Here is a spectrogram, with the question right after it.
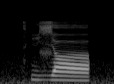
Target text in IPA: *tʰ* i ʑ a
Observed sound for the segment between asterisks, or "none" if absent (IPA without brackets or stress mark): tʰ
